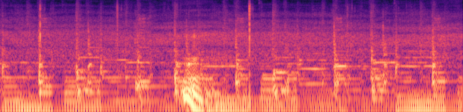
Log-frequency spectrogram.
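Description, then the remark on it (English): Soft puffing and blowing on a lit cigar while rotating it, outdoors under sunny blue skies, a string of short breathy draws over a faint crackling sizzle, with no talking. “All right, I'm going to puff and rotate.”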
